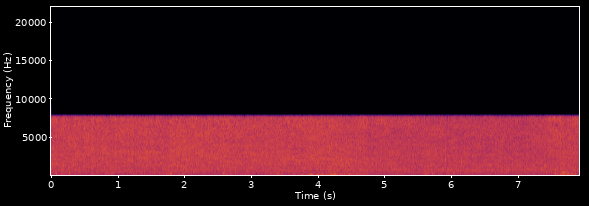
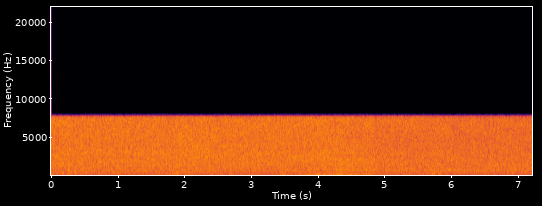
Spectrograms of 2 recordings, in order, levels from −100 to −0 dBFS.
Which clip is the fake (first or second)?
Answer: first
